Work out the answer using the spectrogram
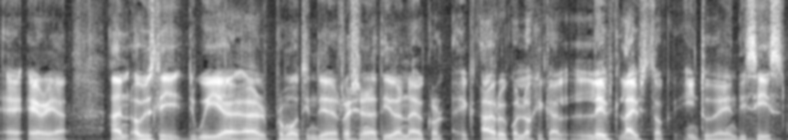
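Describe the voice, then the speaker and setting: Argentine man, native Spanish speaker, very low voice, dry close sound, halting panel talk. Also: fairly bright tone, no room sound. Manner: halting non-native phrasing with many restarts.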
